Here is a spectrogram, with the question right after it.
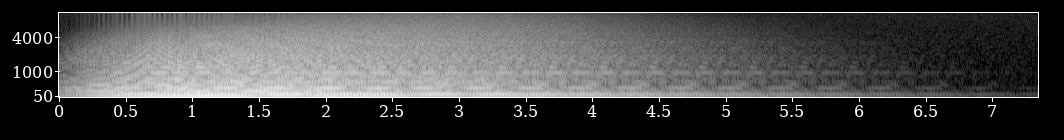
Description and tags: Bflat-EflatPulse1
Pulse made on Roland Juno 60 Synthesizer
